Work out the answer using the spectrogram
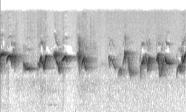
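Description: Red-billed leiothrix singing a lively, fluty warble of quick rising and falling phrases, run together almost without pause and with a brief gap midway.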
